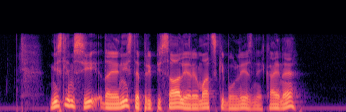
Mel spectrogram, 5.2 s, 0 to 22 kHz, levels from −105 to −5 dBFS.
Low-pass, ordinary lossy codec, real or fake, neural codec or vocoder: 7.2 kHz; none; real; none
